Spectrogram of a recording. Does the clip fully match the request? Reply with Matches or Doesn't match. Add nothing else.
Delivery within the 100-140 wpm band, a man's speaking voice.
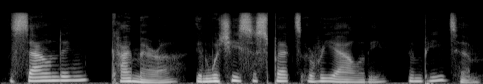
Matches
